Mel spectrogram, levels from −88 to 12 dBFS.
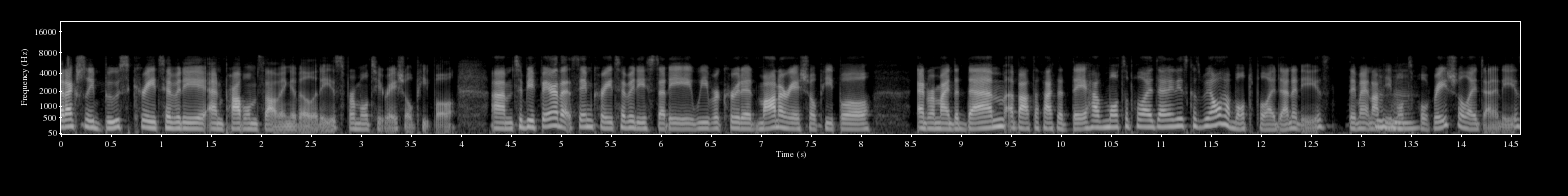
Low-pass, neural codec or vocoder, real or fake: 7.2 kHz; none; real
